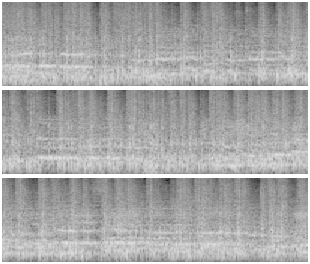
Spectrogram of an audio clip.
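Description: Aerial fireworks bursting and crackling in quick succession, many sharp bangs throughout, together with music made of long held notes.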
